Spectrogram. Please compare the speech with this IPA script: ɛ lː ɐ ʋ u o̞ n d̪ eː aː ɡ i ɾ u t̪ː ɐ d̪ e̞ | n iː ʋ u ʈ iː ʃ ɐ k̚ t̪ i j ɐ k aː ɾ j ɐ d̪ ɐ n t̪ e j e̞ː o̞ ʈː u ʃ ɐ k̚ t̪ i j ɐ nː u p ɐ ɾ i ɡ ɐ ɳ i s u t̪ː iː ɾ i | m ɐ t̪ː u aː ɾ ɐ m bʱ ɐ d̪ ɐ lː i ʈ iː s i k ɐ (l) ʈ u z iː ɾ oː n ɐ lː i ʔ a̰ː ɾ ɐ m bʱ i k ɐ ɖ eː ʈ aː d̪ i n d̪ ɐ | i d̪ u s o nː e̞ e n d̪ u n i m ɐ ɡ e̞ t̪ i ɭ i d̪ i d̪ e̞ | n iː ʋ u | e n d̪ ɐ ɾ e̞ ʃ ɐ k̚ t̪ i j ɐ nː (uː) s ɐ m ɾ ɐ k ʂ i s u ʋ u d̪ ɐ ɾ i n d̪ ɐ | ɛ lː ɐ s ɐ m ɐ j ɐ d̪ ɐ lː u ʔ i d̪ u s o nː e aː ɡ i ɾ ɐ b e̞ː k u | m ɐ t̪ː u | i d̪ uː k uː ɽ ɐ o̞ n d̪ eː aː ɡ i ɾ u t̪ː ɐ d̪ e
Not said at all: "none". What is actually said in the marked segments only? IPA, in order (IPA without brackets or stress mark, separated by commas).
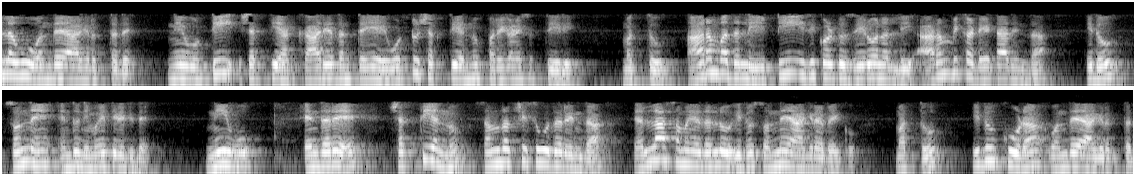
l, u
